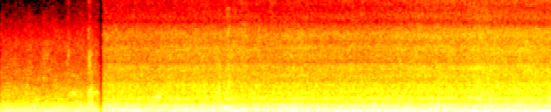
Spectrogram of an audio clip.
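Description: A small boat's engine drones close by.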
